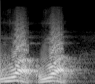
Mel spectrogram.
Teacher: तो आपका जो नीचे वाला होठ है दांत से टकराता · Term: दंत ओष्ठ वर्ण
